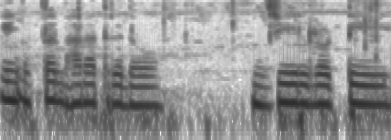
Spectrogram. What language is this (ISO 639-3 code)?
sat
